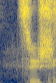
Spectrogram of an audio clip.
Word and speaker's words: Tsushima: Silent T, right? – Yes. Tsushima.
